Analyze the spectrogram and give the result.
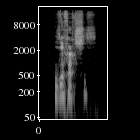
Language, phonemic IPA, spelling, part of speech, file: French, /je.ʁaʁ.ʃi/, hiérarchie, noun, LL-Q150 (fra)-hiérarchie.wav
- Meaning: hierarchy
